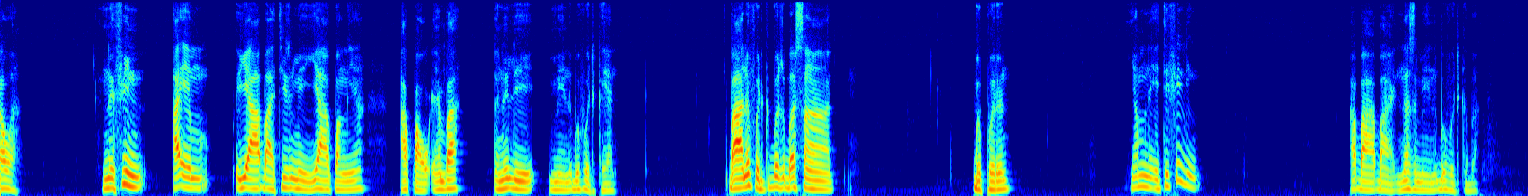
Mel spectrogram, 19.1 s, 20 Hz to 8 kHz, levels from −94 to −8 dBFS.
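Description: No faults in this speech: it runs over a WebRTC call path with nothing above 8 kHz, consistent with G.722 at 64 kbps working as designed.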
